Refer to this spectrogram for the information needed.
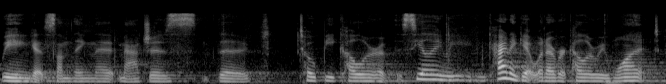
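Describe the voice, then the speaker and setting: The voice is medium in pitch and normal in speed. It belongs to a city staff member who, presenting bids to the council, answers questions hesitantly and apologetically at a public meeting inside an echoey council chamber.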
